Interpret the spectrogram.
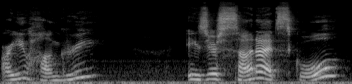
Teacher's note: for these yes and no questions, this final sound, this final syllable is going to go up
